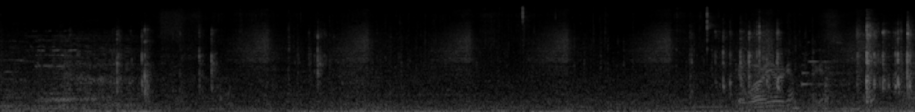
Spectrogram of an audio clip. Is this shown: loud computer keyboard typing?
yes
